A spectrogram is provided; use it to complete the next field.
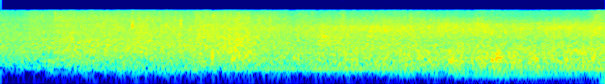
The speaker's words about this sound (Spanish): el Elinora surcó rápidamente las aguas del Gran Belt. La noche era oscura. Soplaba una fuerte brisa y el mar estaba algo picado.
